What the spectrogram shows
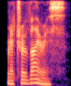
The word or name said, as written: retrovirus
